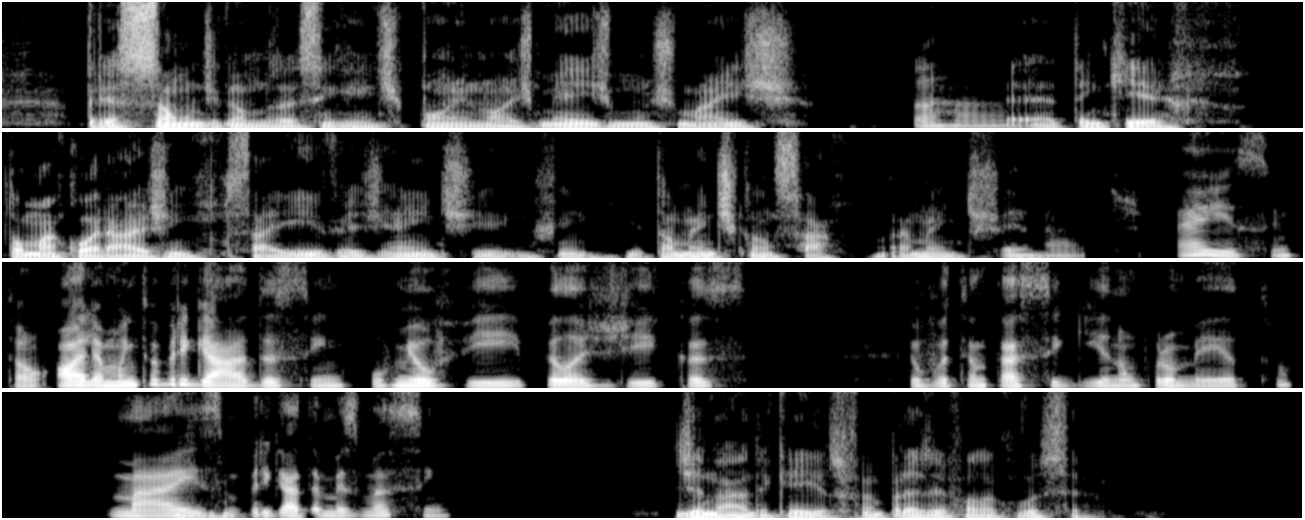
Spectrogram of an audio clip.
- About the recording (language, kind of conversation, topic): Portuguese, advice, Como posso equilibrar o descanso e a vida social nos fins de semana?
- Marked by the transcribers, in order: tapping; chuckle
